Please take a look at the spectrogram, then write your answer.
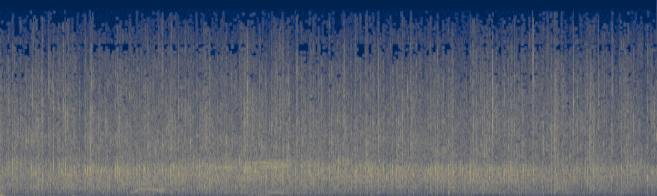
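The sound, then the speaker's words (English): A standing audience claps steadily together for the Lord, a dense, continuous wash of hand claps that stays loud and even throughout, with faint murmuring voices mixed underneath. “Stand to your feet and let's give the Lord a beyond imagination hand clap, shall we?”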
